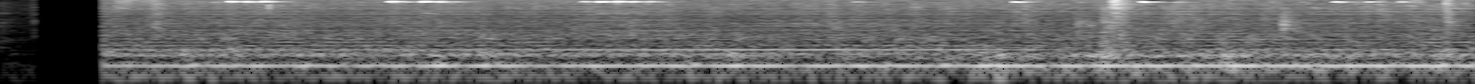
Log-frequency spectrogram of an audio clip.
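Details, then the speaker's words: Samsung dryer with noisy operation, cabinet opened: loud steady low hum and rumble with rough rolling noise from the worn back left drum support roller; front rollers, idler pulley, motor and blower wheel checked as the other suspects. "you can see the back left roller is the main issue"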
